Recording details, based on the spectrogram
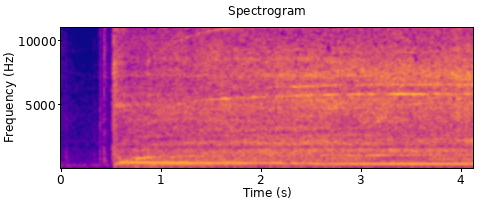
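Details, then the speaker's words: Electrolux 2100 canister vacuum with power nozzle attached: motor spins up quickly then smooth even whir; power nozzle sounds normal, though owner thinks the vacuum motor sounds off, possibly needing work or replaced. "Now this power nozzle seems to be in good shape and seems to sound good. But the vacuum, I don't know. It don't sound too hot in my opinion."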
